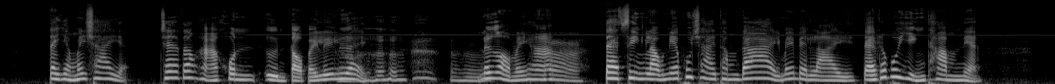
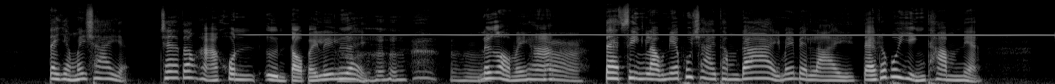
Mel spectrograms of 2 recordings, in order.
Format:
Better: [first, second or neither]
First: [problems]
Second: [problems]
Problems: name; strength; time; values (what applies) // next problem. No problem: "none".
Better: first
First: high-pitched whine; faint; from 2.5 s on; 4 kHz, 35 dB below the speech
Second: high-pitched whine; loud; from 2.5 s on; 4 kHz, 8 dB below the speech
